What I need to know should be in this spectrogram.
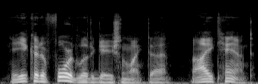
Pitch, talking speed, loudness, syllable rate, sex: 100 Hz, 185 wpm, -18 LUFS, 5.4 syllables/s, male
